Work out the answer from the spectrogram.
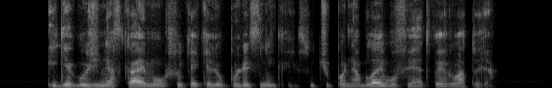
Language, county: Lithuanian, Šiauliai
